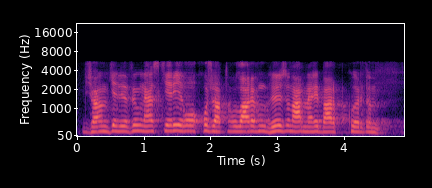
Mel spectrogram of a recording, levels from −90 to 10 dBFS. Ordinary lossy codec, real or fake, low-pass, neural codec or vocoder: none; fake; 5.4 kHz; codec, 16 kHz, 0.8 kbps, ZipCodec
